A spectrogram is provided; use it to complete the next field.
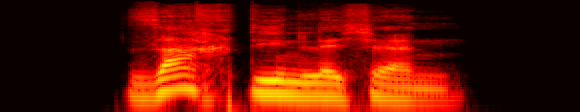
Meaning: inflection of sachdienlich: 1. strong genitive masculine/neuter singular 2. weak/mixed genitive/dative all-gender singular 3. strong/weak/mixed accusative masculine singular 4. strong dative plural
- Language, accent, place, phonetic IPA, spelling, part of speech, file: German, Germany, Berlin, [ˈzaxˌdiːnlɪçn̩], sachdienlichen, adjective, De-sachdienlichen.ogg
